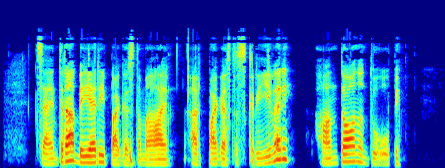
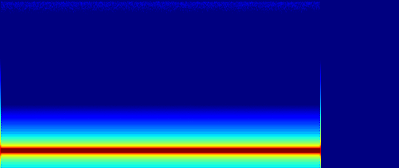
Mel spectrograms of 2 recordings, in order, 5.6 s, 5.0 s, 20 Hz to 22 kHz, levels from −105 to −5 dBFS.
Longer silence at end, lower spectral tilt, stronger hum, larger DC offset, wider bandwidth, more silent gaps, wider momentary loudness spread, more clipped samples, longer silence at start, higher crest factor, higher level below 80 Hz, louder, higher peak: second, 0.6 s vs 1 s; second, -4 dB/octave vs -14 dB/octave; neither; neither; first, 11 kHz vs 0.6 kHz; neither; first, 12 LU vs 0 LU; second, under 0.1% vs 0.4%; first, 0.45 s vs 0 s; first, 22 dB vs 4 dB; first, -70 dBFS vs -88 dBFS; second, -26 LUFS vs -4 LUFS; second, -4 dBFS vs 0 dBFS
